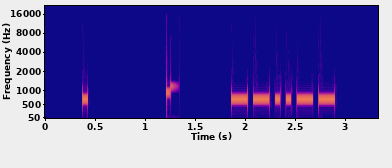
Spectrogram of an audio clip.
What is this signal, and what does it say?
Morse code, heard as a keyed tone, about 22 wpm, 700 Hz. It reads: E ,
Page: This rapid-fire timing is geared to push your ICR (Instant Character Recognition) skills.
